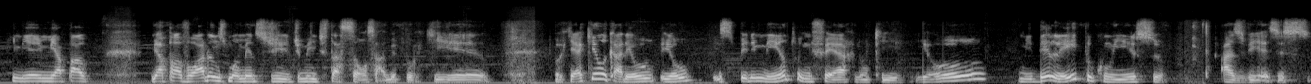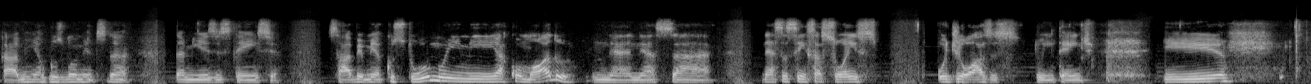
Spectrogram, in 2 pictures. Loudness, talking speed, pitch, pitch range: -19 LUFS, 115 wpm, 120 Hz, 110-140 Hz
